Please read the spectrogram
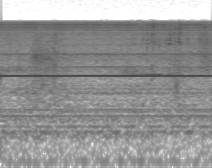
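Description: Electric potter's wheel running, a steady high-pitched whine over a faint hum, as wet clay spins under the potter's hands during centering.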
